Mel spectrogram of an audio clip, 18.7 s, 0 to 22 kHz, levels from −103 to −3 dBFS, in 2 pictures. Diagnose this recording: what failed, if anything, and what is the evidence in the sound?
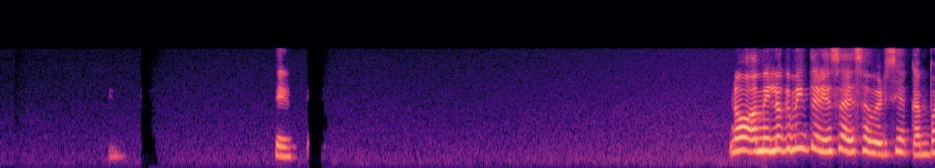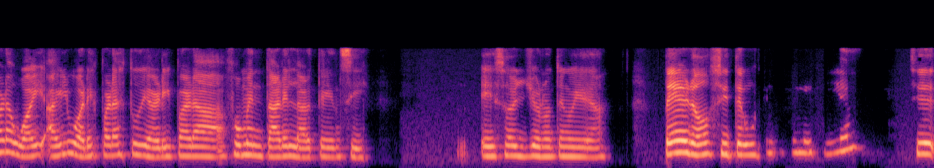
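Call processing on the speech is the failing stage: the echo canceller's suppressor is clamping the microphone path. At 1.42–1.57, 3.11–3.25, 7.98–8.13, 11.65–11.75, 12.95–13.38, 17.15–17.35 and 17.6–18.3 s, the room background dips by about 32 to 40 dB, mostly for around 150 ms and up to half a second near the end, then recovers. This is background gated by the echo canceller, not packet loss: the floor ducks and releases instead of leaving hard silent holes or glitches.

At 3.05–3.11 s a faint copy of earlier sound arrives 311 ms late, roughly 25 dB under the speech, immediately before the gate at 3.11 s clamps down. A single discrete repeat at a fixed lag is not room reverberation, which would smear continuously. It is likely an echo leak, where the far end's loudspeaker sound reached its microphone and the canceller did not fully remove it. 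The band stopping at 8 kHz is the call microphone processing working normally.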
